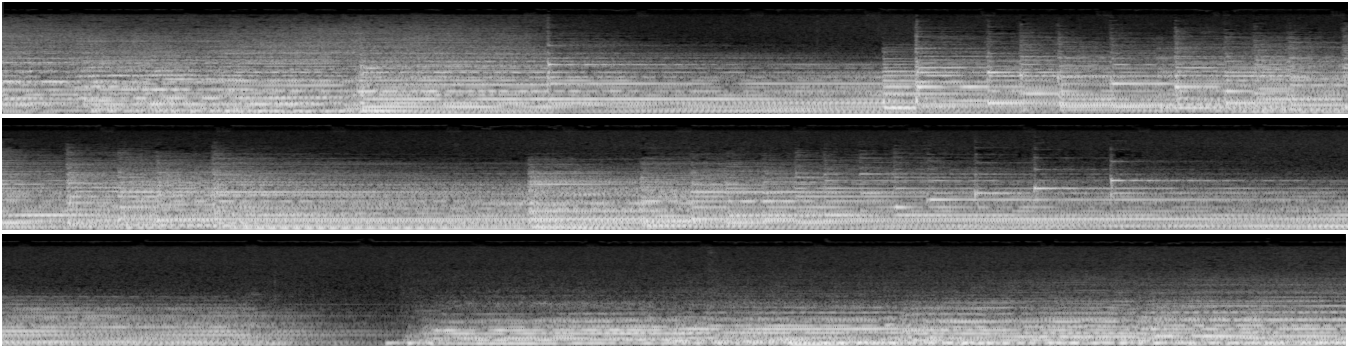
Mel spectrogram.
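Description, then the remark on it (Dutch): Grand piano music plays continuously in a rich, romantic, Tchaikovsky-like style, with full sustained chords and a brief dip near the end before it swells again. No one speaks. “Maar dit klinkt als Tchaikovsky als je zo de vleugel hoort.”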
